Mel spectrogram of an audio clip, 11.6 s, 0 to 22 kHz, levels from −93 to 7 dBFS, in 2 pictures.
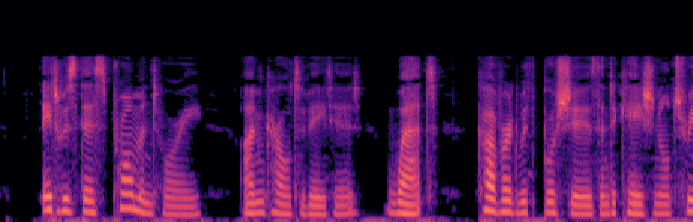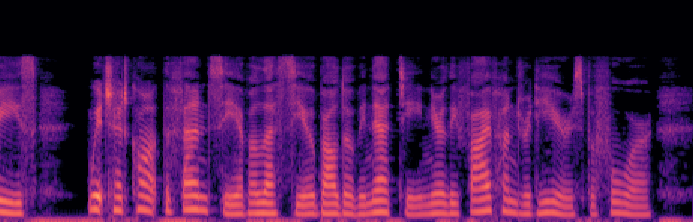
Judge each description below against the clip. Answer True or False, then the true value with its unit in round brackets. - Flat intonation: False (3.4 semitones)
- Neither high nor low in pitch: True (175 Hz)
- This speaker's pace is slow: True (130 wpm)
